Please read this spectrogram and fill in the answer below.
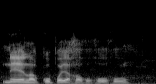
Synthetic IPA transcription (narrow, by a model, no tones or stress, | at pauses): nɛlakʼʊpʼɔjaχaχʊχʊχʊ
